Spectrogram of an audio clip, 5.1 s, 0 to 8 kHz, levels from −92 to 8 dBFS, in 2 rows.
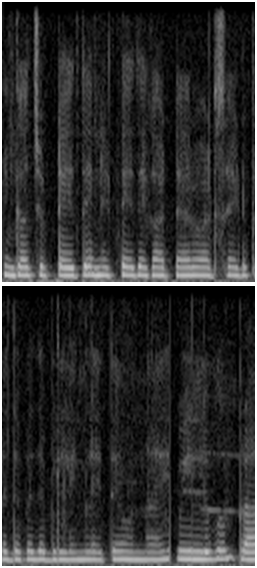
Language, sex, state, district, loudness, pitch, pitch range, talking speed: Telugu, female, Andhra Pradesh, Chittoor, -26 LUFS, 220 Hz, 215-225 Hz, 165 wpm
